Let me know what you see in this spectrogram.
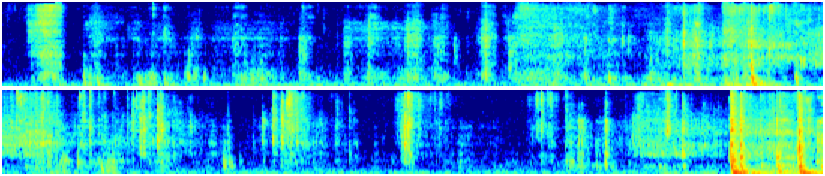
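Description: Mouth noises of a person chewing a bite of cheeseburger, with small wet clicks, then sipping a drink through a straw. A loud knock near the end.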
